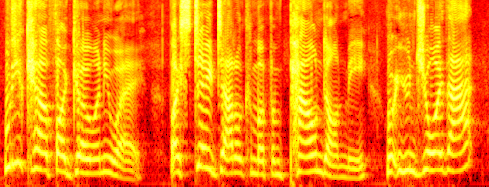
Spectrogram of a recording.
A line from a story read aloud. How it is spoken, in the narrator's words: Jamie barked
